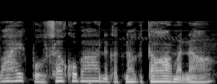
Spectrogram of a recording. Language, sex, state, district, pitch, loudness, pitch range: Garo, male, Meghalaya, South Garo Hills, 130 Hz, -20 LUFS, 120-150 Hz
